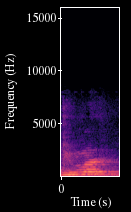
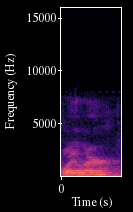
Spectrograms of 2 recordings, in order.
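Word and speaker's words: Euler: filter e l r um it looks like uler apparently it's pronounced Oiler um watch what happens to my curves when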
